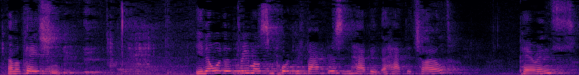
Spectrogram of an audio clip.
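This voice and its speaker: A middle-aged woman giving an informal talk to women, telling stories with animation and voicing children in a high pitch. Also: a little mellow. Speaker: speaker addressing a women's audience. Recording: echoey room with faint noise.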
